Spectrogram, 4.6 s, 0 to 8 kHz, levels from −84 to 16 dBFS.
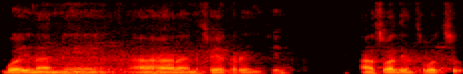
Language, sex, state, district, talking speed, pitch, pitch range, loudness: Telugu, male, Andhra Pradesh, Guntur, 50 wpm, 105 Hz, 105-110 Hz, -29 LUFS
